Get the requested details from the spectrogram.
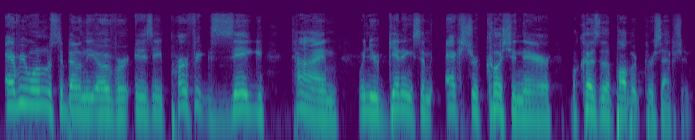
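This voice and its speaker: Guy hosting a football betting podcast, talks fast and rambles, restarts a lot, dry room. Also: on the high side, dry recording. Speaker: podcast host. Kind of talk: casual sports betting talk.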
